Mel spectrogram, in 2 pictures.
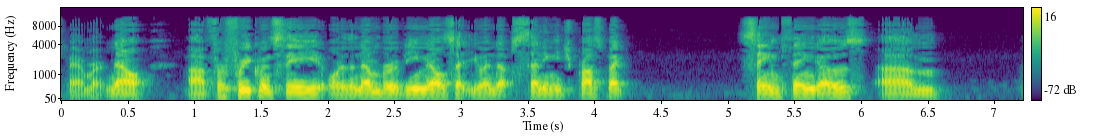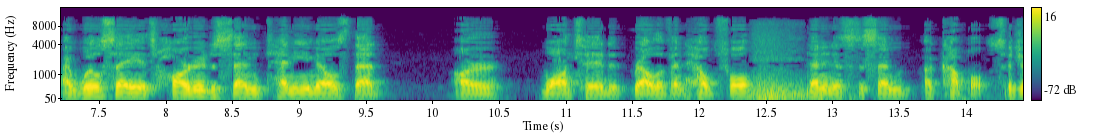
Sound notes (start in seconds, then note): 12.1 laughs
